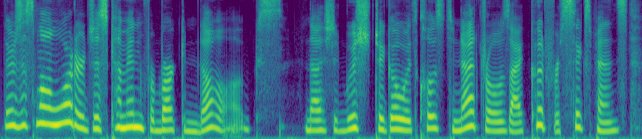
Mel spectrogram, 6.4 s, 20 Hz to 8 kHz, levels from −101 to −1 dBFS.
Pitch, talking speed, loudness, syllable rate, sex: 250 Hz, 235 wpm, -15 LUFS, 5.3 syllables/s, female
